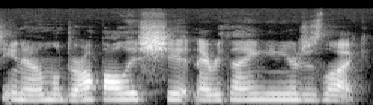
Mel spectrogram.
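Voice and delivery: usual speaking voice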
